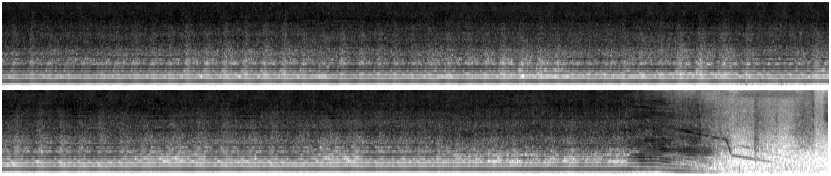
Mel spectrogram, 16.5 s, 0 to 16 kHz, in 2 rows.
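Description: Grinding the cast face of a Craftsman 6 inch jointer during restoration gives a loud, steady, buzzing whine with a strong pitched tone that holds for about fifteen seconds, then winds down and cuts off.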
